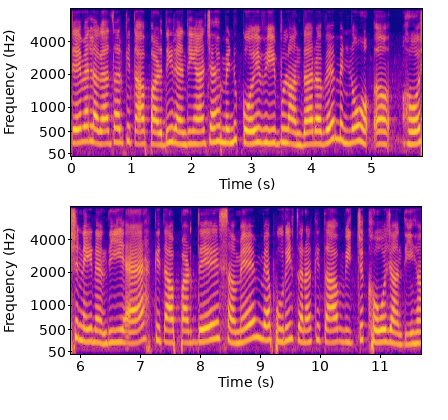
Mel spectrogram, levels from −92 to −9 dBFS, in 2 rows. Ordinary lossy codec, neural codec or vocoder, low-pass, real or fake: none; codec, 16 kHz, 16 kbps, FunCodec, trained on LibriTTS, 50 frames a second; none; fake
